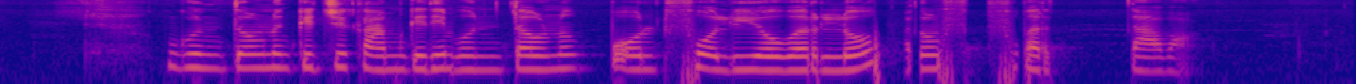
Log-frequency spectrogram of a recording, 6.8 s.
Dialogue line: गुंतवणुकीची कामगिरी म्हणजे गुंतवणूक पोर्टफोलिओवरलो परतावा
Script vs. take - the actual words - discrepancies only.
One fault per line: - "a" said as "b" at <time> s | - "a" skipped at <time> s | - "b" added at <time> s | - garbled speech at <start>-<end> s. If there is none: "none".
- "म्हणजे" skipped at 2.2 s
- garbled speech at 4.5-5.1 s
